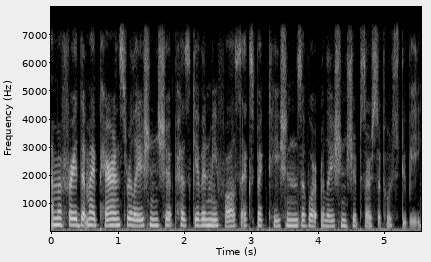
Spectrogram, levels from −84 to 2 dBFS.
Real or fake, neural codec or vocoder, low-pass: real; none; 7.2 kHz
